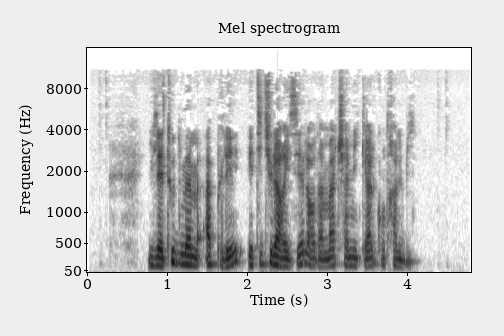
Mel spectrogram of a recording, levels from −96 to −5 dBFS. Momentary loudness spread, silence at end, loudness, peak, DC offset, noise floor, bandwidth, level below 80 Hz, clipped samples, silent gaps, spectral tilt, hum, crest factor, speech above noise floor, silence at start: 10 LU; 0.7 s; -21 LUFS; 0 dBFS; under 0.1%; -64 dBFS; 11.5 kHz; -62 dBFS; under 0.1%; none; -5.5 dB/octave; none; 22 dB; 43 dB; 0.5 s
